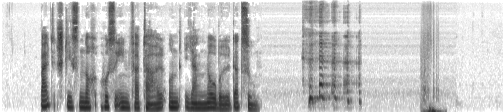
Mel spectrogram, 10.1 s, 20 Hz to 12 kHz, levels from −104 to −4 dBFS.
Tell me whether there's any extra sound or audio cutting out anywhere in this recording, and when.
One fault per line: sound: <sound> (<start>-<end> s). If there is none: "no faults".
sound: laugh (6.0-7.3 s)
sound: squeak (8.4-8.9 s)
